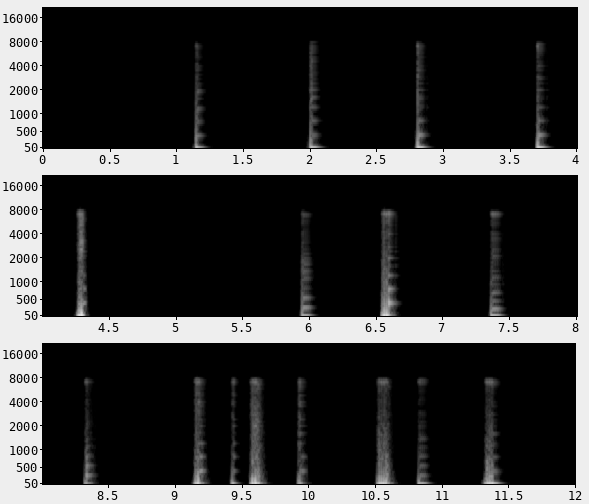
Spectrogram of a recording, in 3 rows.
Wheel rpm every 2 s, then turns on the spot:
0, 0, 0, 0, 0, 0.
none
